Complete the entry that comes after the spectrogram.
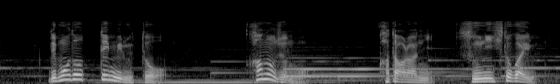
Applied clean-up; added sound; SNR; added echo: none; none; none; none.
